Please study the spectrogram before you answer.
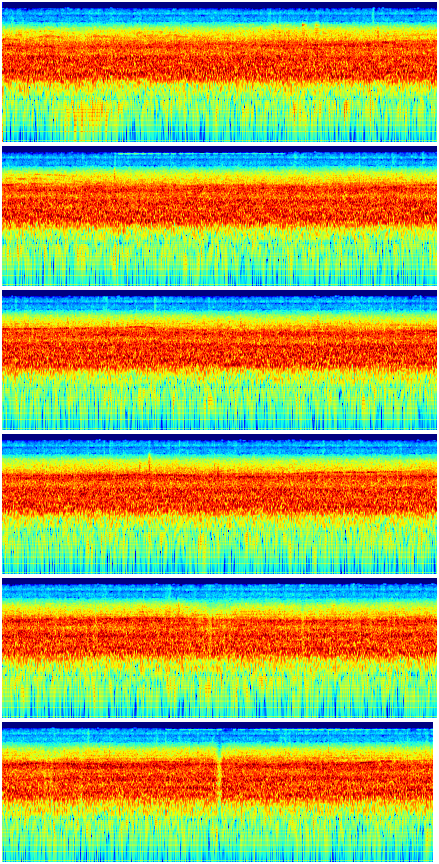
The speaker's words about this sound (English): The crowd just keeps going on, by the way. It was pandemonium.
